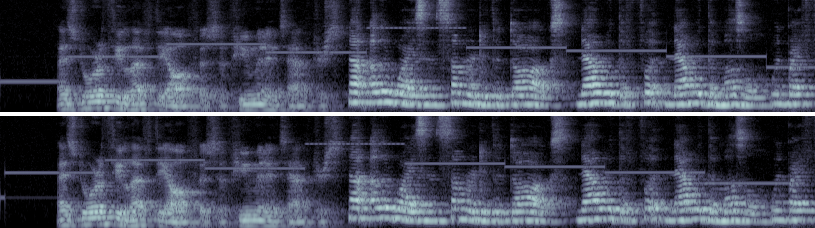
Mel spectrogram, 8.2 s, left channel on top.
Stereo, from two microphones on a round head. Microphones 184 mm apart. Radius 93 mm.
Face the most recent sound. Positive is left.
turn(degrees=20)  # may be behind; listen again after turning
